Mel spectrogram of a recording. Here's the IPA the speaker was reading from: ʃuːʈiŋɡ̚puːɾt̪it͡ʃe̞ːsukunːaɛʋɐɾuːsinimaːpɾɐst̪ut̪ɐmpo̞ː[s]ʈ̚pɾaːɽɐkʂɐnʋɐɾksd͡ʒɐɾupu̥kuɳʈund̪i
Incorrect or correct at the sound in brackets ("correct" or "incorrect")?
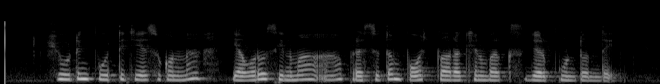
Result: correct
